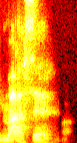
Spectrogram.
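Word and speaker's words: מעשה: So Yiddish incorporated the word Ma'aser, but if you want to pronounce it in Hebrew, it would be Ma'aser.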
